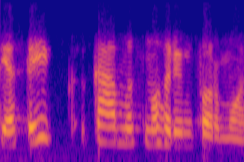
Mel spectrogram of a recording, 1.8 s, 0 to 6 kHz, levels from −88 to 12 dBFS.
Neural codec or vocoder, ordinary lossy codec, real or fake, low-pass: none; Opus, 16 kbps; real; 5.4 kHz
